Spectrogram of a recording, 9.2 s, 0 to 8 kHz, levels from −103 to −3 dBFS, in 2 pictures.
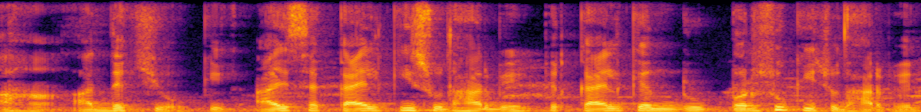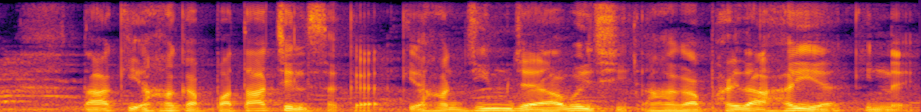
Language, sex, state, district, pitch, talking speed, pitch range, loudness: Maithili, male, Bihar, Madhepura, 120 Hz, 245 wpm, 110-130 Hz, -16 LUFS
